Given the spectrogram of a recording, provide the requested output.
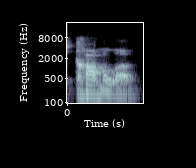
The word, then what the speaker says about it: Kamala: how to say it it's Kamala like the punctuation comma Comm then I guess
